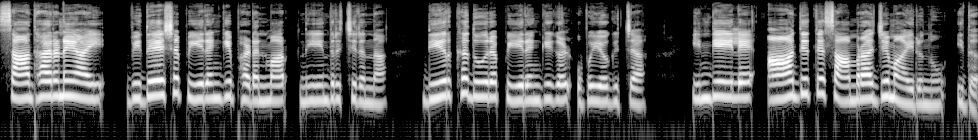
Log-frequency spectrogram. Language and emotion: Malayalam, neutral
